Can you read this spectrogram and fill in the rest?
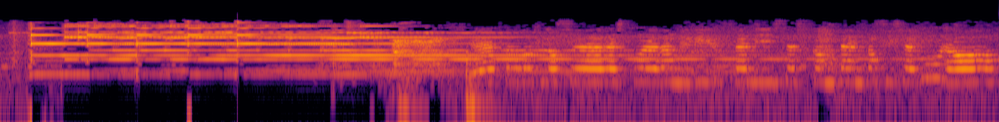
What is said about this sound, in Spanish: Karuna Sutra, o el Sutra de la Gran Compasión, Maha Karuna. Entonces iniciamos con campanas, por favor.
